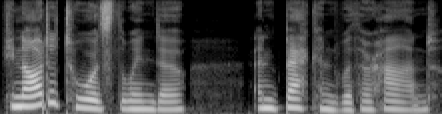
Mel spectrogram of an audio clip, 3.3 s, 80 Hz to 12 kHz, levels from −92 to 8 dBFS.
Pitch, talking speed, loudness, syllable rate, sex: 205 Hz, 180 wpm, -20 LUFS, 5.5 syllables/s, female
